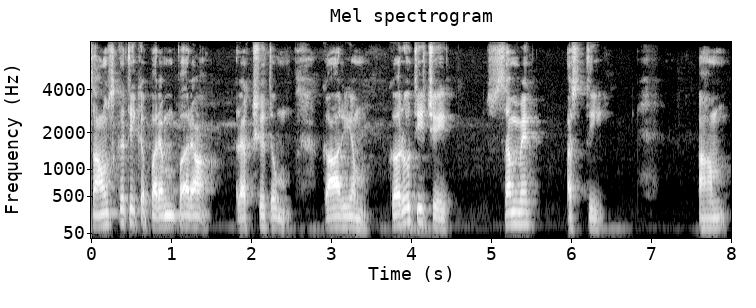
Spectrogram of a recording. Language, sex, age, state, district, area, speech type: Sanskrit, male, 45-60, Karnataka, Bidar, urban, spontaneous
